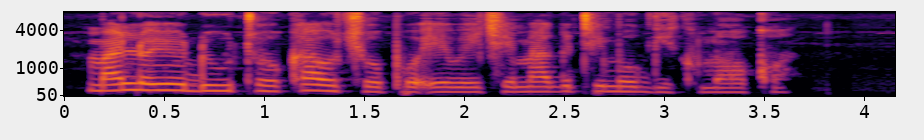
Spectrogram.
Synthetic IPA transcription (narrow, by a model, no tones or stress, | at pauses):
malojodutokaot͡ʃopʰoewet͡ʃemaɡtɪmoɡikmɔkʰɔ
